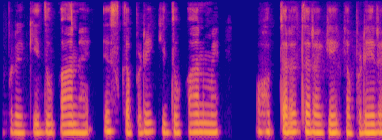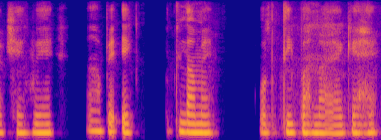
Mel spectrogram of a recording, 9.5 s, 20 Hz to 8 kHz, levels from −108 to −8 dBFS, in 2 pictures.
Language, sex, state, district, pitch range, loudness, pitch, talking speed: Hindi, female, Uttar Pradesh, Etah, 185-195 Hz, -33 LUFS, 185 Hz, 150 wpm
